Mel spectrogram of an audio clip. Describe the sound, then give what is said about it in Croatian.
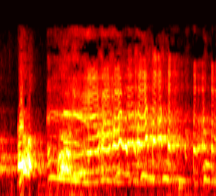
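A dog barks with one sharp burst, then a long, wavering, high-pitched tonal cry that carries on for nearly two seconds, loud, with no talk. “A Neca ne ume da kaže Ogi. Zato Neca laje.”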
